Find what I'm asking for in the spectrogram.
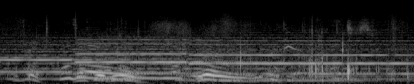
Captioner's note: speaking foreign language; soft music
